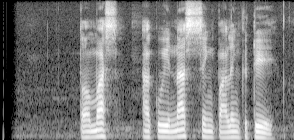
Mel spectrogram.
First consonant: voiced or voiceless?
voiceless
